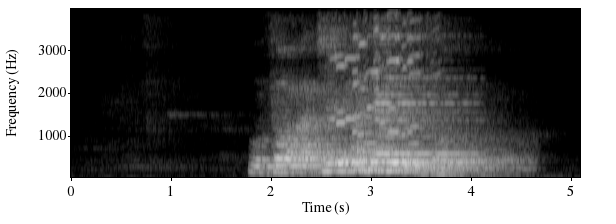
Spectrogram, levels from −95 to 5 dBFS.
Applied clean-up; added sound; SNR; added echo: none; Harmonica; 11 dB; reverberation time 2.2 s.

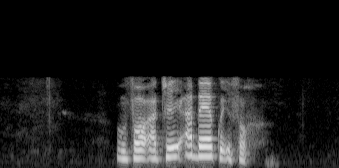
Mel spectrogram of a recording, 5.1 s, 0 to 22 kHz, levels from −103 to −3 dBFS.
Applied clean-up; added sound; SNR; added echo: none; none; none; none.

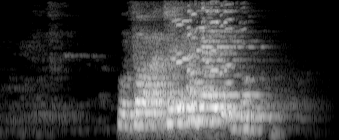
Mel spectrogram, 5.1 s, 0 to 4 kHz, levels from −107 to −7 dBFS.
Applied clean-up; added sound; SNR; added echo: classical method WPE with log-MMSE.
